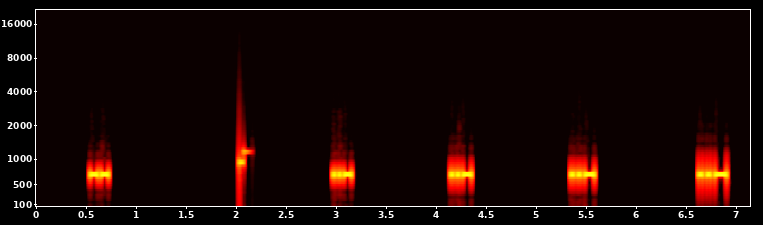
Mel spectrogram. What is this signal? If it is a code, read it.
Morse code, heard as a keyed tone, about 38 wpm, spaced as for 8 wpm, 700 Hz. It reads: M UUUU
